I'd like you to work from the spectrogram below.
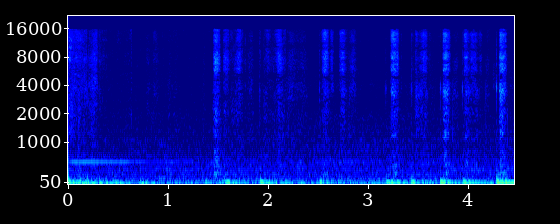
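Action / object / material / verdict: scrape / wooden pencil on paper sheet over a clipboard / paper, graphite / none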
